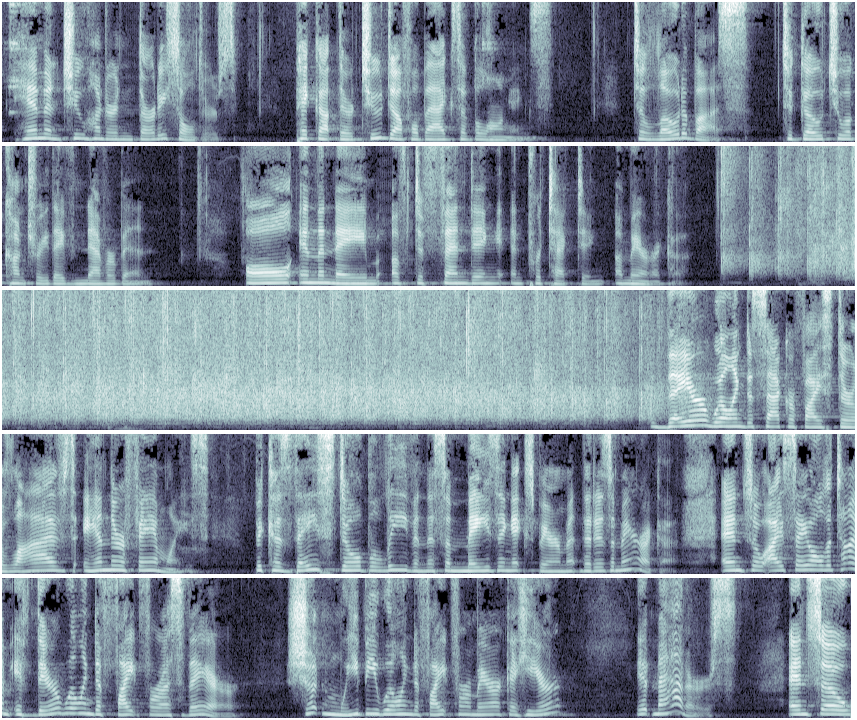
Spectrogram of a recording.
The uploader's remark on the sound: on stage at The Gathering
